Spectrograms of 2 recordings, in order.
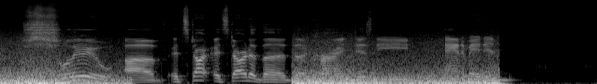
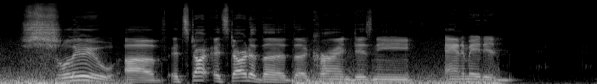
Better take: second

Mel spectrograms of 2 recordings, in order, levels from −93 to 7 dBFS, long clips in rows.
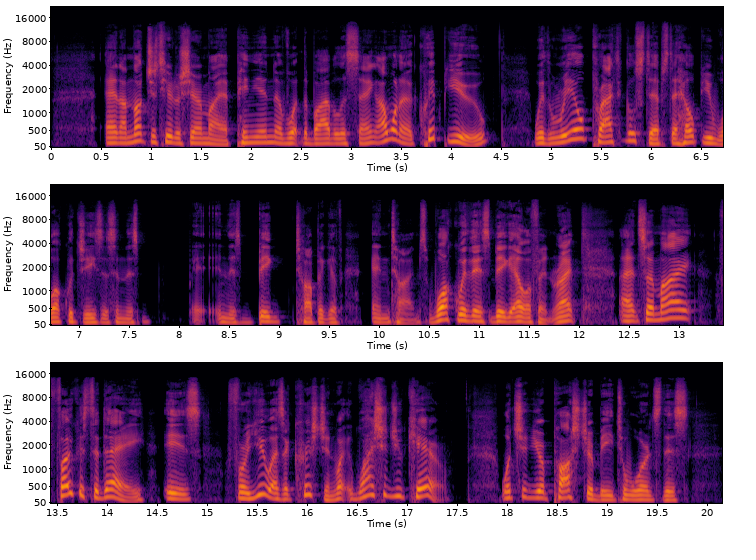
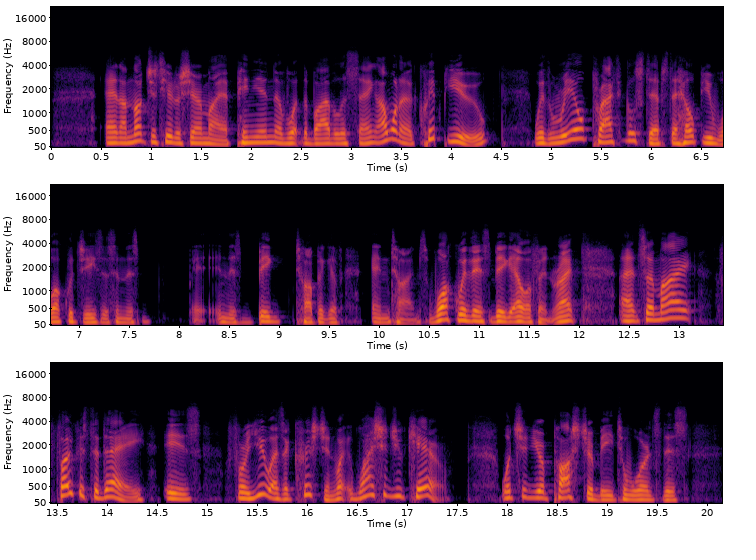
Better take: first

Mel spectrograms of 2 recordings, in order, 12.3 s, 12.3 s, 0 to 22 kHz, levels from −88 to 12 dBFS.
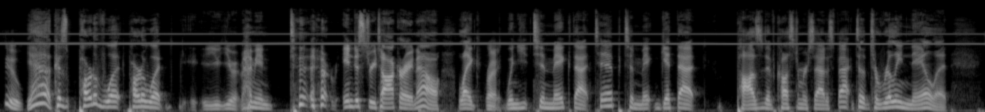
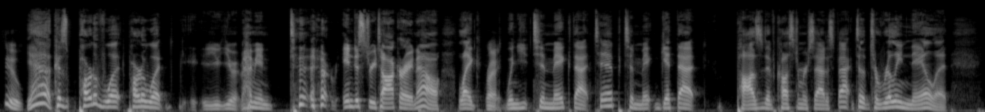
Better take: second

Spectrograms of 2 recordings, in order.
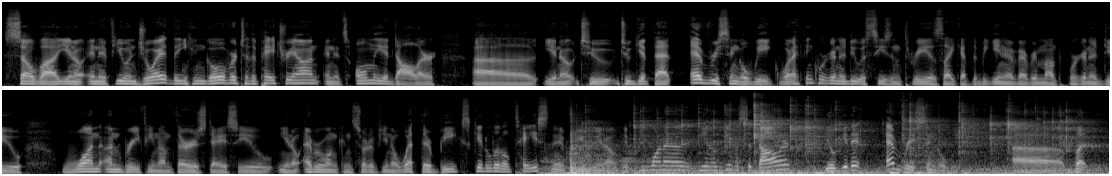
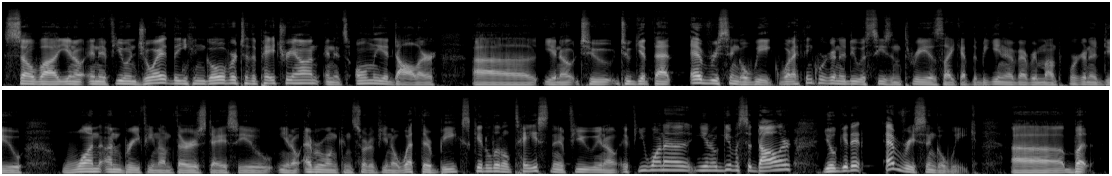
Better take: second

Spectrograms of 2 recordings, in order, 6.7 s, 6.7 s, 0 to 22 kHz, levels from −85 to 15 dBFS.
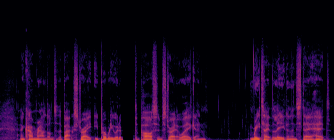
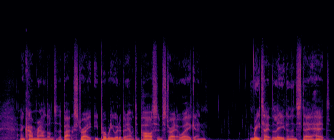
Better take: second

